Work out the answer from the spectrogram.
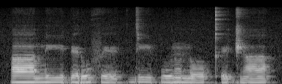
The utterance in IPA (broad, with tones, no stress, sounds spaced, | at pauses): aː˨ n iː˨ ɗ ɪ˨ ɾ u˦ f ɪ˨ | d iː˦˨ p u˨˦ ɾ ũ˨ n oː˨ kʼ ɪ˨ d͡ʒ ã˦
